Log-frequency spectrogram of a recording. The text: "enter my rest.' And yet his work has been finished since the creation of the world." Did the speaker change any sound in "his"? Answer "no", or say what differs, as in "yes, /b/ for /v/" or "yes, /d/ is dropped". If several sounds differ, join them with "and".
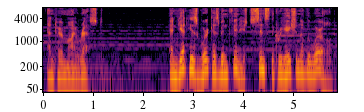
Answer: no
